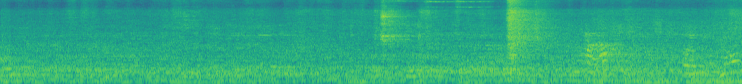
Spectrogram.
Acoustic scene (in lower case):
crowded indoor space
